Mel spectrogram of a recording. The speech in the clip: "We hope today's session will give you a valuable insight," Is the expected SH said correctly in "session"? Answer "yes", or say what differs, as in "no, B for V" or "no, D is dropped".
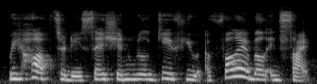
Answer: yes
